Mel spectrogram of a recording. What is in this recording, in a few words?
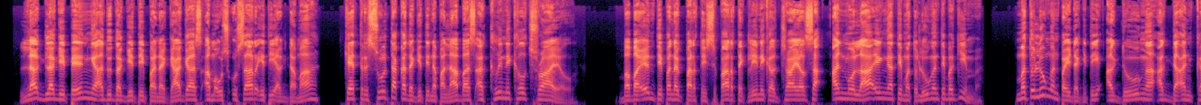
Ilocano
